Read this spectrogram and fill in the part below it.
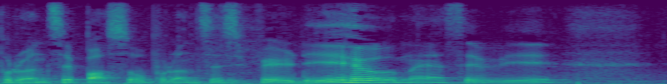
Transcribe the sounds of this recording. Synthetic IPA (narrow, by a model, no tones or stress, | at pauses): pʊɾɐ̃nd̪ʊsepasowpʊɾɐ̃nd̪ʊsesi̥peɾɖewnɛseve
